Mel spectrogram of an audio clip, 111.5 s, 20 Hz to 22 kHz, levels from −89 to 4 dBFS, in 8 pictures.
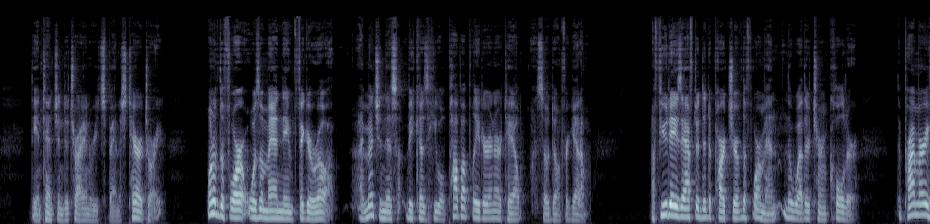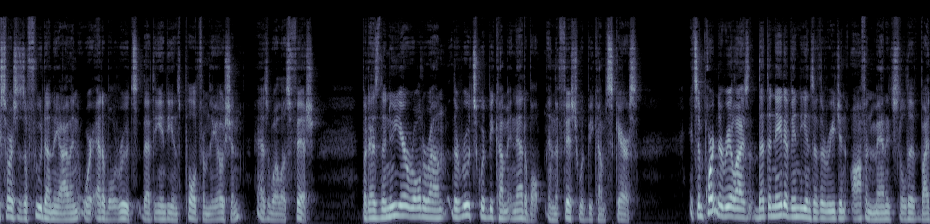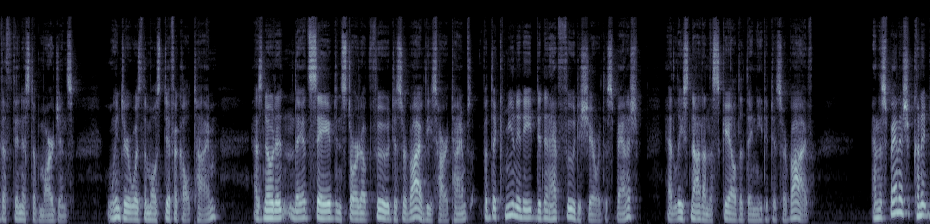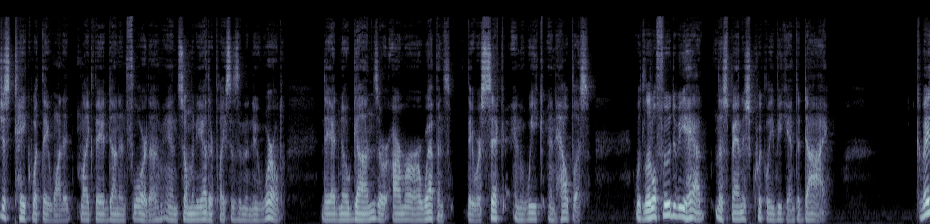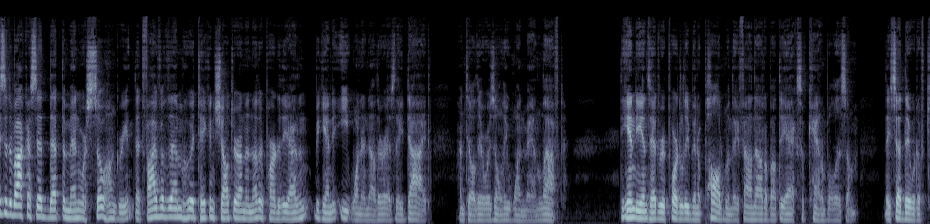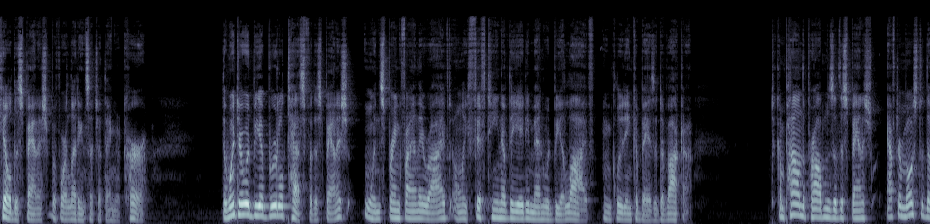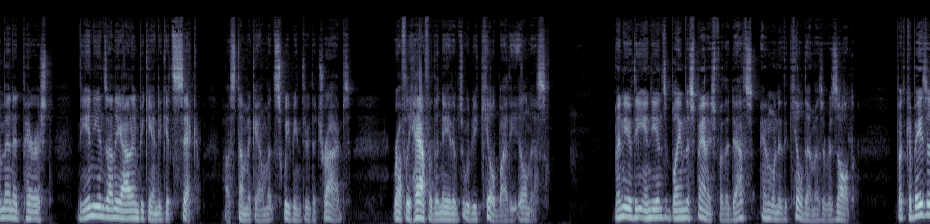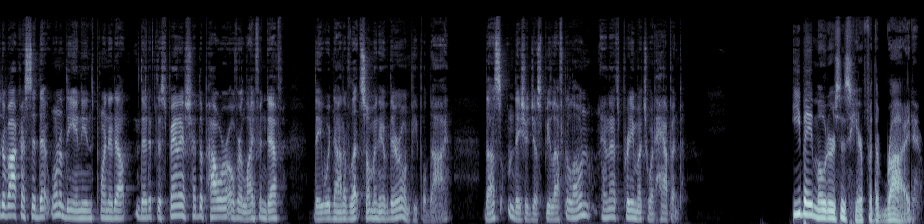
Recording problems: none

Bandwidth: 16 kHz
